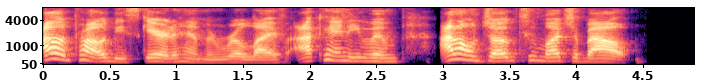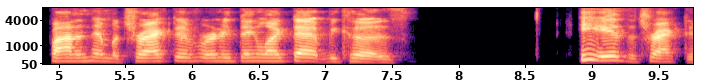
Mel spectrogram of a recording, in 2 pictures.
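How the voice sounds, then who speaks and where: In a very clean recording with a silent background, a woman speaks at a moderate pace with a bright, sharp, animated tone. Her intonation is lively, and her loudness swings widely. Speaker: live streamer. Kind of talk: casual chat. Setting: livestream.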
